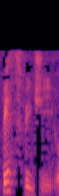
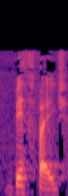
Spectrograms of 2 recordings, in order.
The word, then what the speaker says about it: Bethphage: in this little village called Bethphage, or Bethphage, however you'd like to pronounce that.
